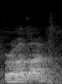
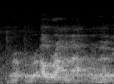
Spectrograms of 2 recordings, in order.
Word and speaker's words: Ramadan: Ramadan. Ramadan.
